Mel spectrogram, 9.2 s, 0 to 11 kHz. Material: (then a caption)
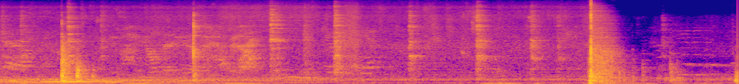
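Steel. A steel output shaft bearing, just hammered into a KX65 engine case, is tapped to check its fit, producing a series of short, sharp metallic knocks with little ring against a low background hum. The bearing sounds solid and properly seated, so it is left in place.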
